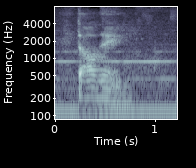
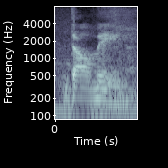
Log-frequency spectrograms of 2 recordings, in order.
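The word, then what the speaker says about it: Dalmaine: So, my name is Dalnane. What? Dal what? Dalmane. Dalme. Spell that out. Yeah. So it's going to be DAL, then MAINE.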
